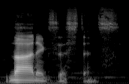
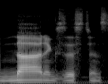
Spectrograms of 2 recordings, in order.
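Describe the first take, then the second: First: The pitch falls far down on the word. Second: The pitch falls only slightly on the word. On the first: "use more of a falling intonation, go down a little bit lower in pitch" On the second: "That was a nice pitch pattern there"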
